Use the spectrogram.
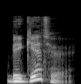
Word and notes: begetter: British English

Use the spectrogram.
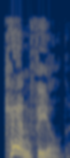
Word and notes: canfield: British English

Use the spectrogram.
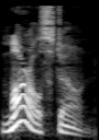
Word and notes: marlstone: British English

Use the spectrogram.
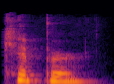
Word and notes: kipper: American English

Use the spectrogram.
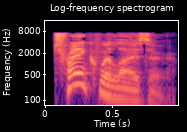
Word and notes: tranquilliser: British English

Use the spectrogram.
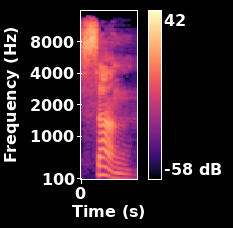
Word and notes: sung: American English

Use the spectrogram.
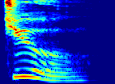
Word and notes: duel: British English

